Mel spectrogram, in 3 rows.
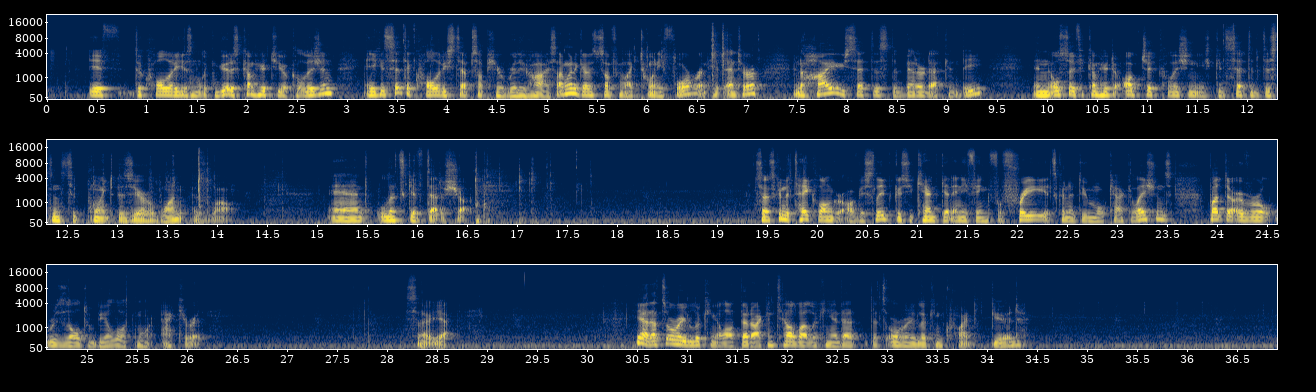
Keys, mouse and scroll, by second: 3.6-17.9 drag, 6.8 Return, 13.9 Return, 16.0-16.6 scroll down 2, 16.6 shift+Left, 17.0 space, 17.9-36.9 middle drag.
